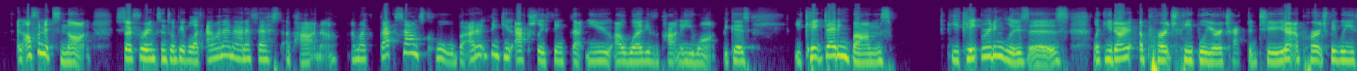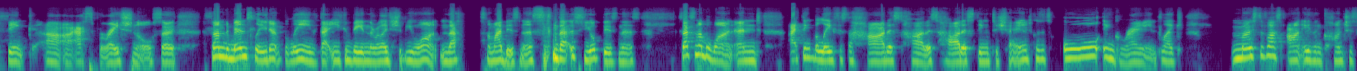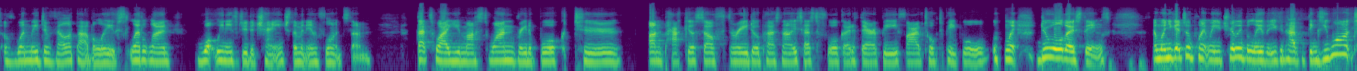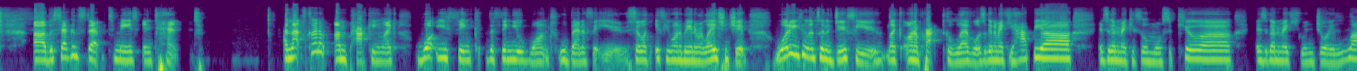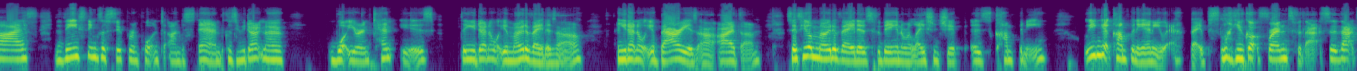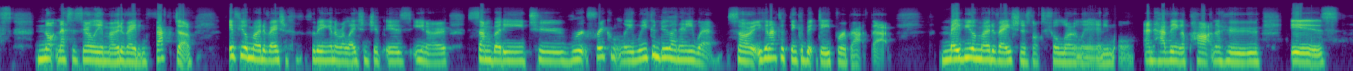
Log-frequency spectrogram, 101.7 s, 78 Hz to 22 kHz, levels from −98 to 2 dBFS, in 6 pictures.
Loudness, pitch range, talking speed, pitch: -15 LUFS, 170-210 Hz, 215 wpm, 185 Hz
